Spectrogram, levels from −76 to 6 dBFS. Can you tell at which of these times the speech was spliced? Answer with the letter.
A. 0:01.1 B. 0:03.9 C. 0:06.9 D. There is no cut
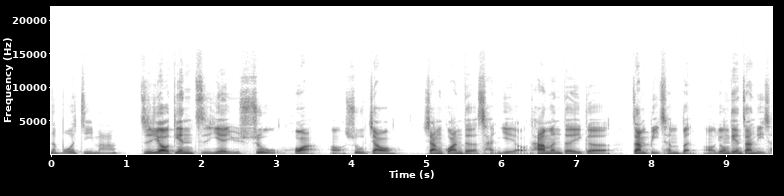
A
